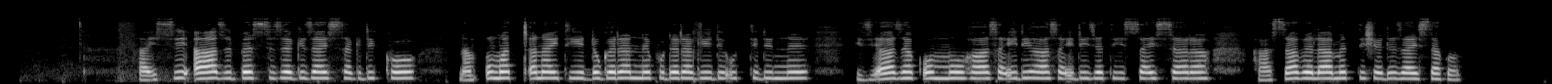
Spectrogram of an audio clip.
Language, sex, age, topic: Gamo, female, 36-49, government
